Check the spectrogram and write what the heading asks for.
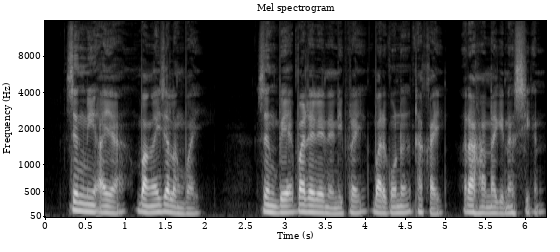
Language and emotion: Bodo, sad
